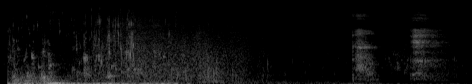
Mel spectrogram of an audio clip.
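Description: A boat rocks gently on water, with faint lapping and trickling through most of the stretch, then two brief soft swells near the end.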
